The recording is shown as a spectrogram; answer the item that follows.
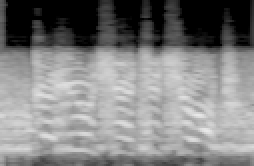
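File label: tank damaged, mood high, Russian; War Thunder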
